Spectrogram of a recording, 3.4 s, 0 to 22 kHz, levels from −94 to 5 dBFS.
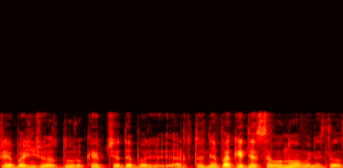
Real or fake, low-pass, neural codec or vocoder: real; 7.2 kHz; none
